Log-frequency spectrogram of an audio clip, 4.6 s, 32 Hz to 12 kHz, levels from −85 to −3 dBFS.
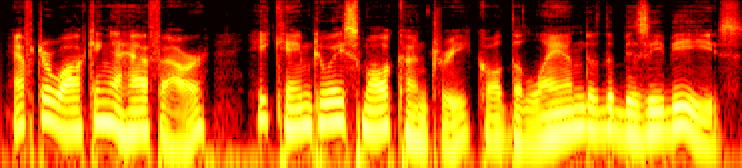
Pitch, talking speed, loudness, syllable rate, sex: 115 Hz, 235 wpm, -16 LUFS, 5.4 syllables/s, male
